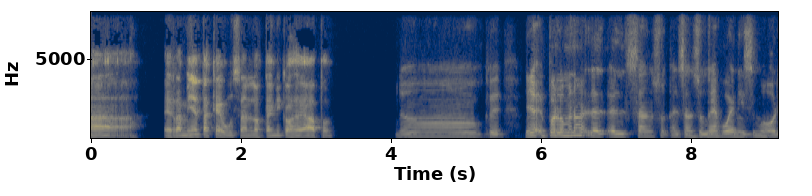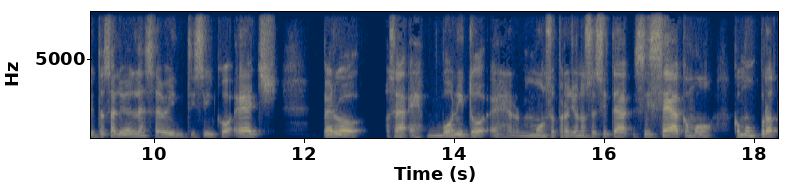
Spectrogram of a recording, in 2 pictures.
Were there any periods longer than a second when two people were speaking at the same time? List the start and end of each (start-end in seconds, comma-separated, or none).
none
